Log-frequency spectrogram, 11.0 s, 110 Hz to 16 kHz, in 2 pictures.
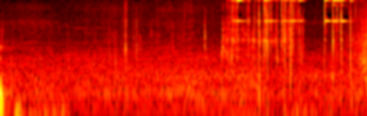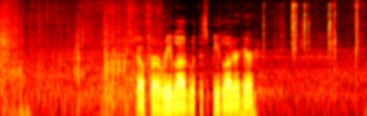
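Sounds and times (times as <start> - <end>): brass cases clinking: 3.4 - 5.4.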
